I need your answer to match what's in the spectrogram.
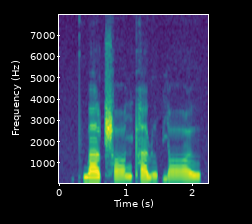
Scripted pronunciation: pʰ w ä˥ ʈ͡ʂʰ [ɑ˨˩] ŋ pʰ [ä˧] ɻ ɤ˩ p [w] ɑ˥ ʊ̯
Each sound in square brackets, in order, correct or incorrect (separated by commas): incorrect, correct, incorrect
